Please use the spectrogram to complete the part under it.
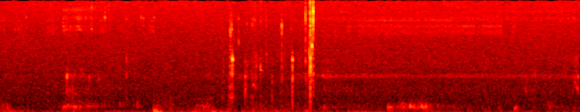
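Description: Water splashes at the surface.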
